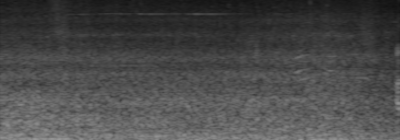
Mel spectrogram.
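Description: Steady street traffic noise, mainly the low, even rumble of a heavy vehicle's engine.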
